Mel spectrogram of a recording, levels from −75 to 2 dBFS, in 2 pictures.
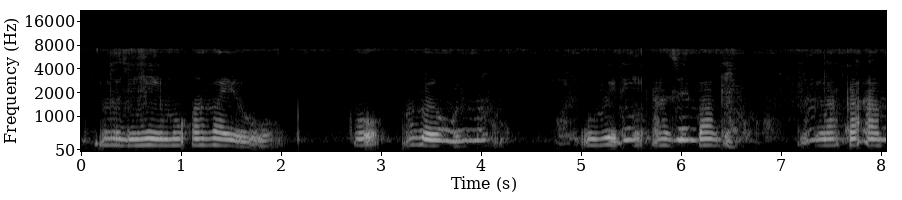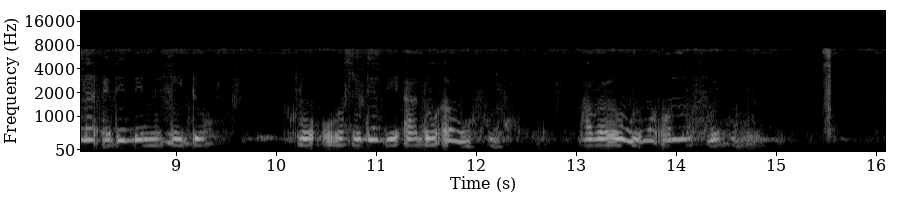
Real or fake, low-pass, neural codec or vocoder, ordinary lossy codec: fake; 7.2 kHz; codec, 16 kHz, 4.8 kbps, FACodec; MP3, 64 kbps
